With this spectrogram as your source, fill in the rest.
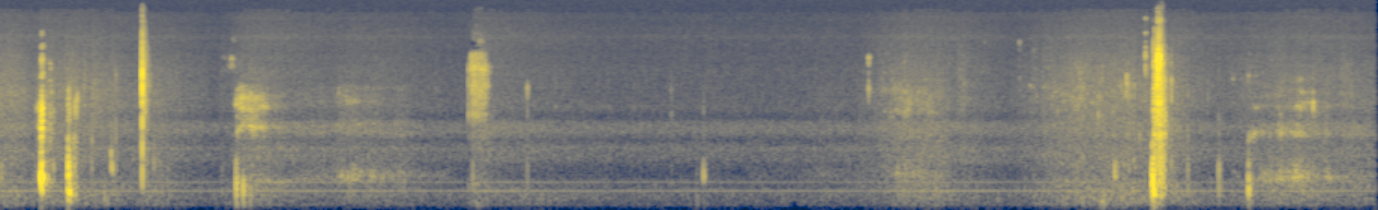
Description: This fit woke me up.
